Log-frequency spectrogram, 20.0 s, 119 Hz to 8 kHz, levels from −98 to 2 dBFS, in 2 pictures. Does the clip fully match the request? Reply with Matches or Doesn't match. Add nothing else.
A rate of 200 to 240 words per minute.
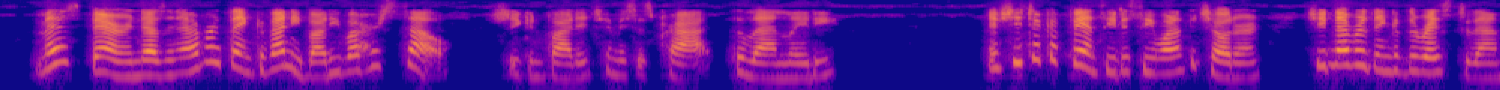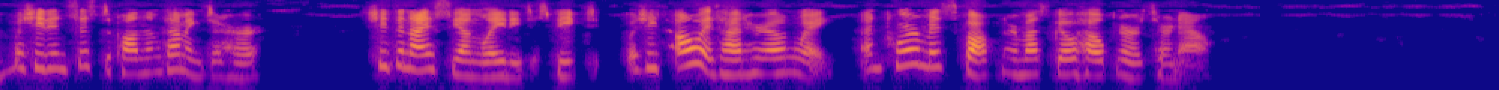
Matches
